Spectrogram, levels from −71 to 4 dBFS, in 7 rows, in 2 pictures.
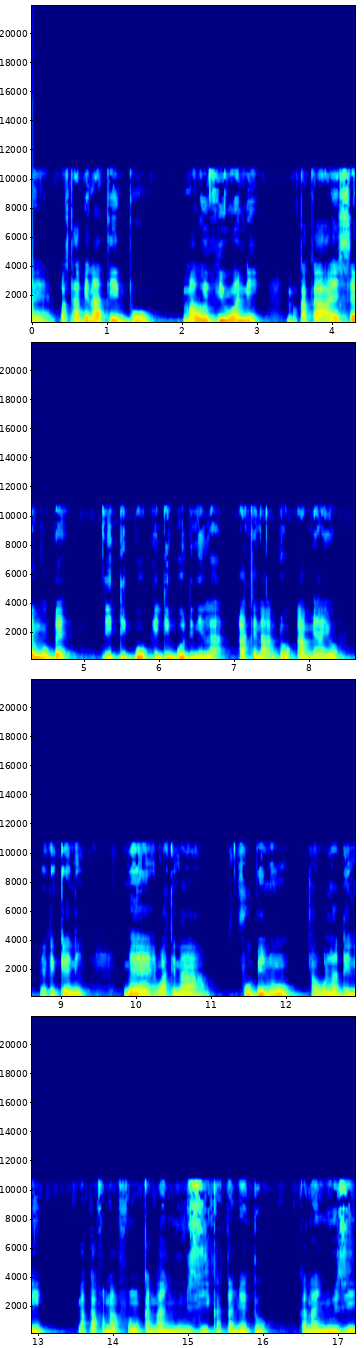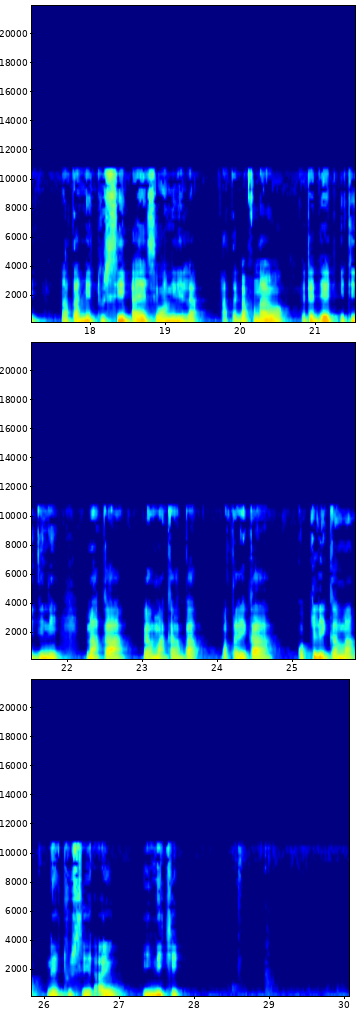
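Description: MP3 compression damage runs through the whole recording: the treble stops dead above 10.6 kHz, and the speech carries a watery, swirling texture with chirpy s sounds. That points to a likely low-bitrate MP3 encode, around 40 kbps, where the encoder drops weak frequency lines frame by frame.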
